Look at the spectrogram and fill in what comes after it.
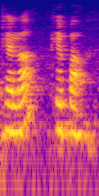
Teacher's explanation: একার যুক্ত একাক্ষর ধাতুর সঙ্গে আ প্রত্যয় যুক্ত হলে সাধারণত সে একারে কি হয়, এ হয় বিবৃত হয়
